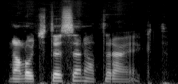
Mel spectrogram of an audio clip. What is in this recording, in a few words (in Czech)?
Take Ferry, Czech, male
